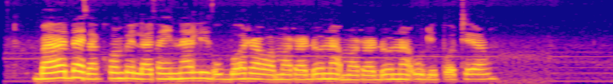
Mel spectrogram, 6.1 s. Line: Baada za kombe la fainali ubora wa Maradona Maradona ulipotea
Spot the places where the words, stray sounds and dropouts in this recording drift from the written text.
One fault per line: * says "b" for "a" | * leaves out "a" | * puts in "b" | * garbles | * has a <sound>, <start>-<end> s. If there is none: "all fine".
all fine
